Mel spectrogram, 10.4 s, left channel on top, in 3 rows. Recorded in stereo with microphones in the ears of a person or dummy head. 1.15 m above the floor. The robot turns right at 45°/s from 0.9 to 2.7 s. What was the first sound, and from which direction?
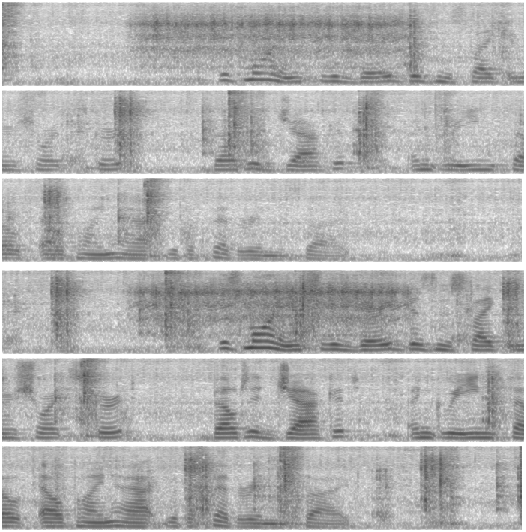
A woman speaking, 100° right.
